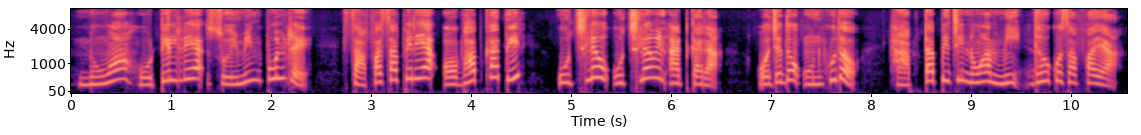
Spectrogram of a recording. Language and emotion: Santali, disgusted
